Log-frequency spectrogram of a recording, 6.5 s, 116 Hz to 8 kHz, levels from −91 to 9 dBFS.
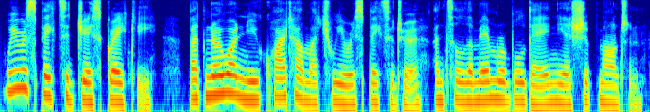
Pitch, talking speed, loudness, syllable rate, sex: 185 Hz, 195 wpm, -18 LUFS, 5.6 syllables/s, female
